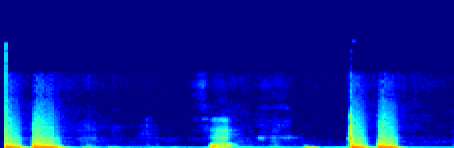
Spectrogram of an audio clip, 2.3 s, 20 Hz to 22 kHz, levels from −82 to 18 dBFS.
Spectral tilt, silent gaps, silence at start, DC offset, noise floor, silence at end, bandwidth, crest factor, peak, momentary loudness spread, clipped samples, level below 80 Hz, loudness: -8.5 dB/octave; none; 0 s; under 0.1%; -45 dBFS; 0.25 s; 10.5 kHz; 16 dB; -2 dBFS; 19 LU; under 0.1%; -40 dBFS; -18 LUFS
